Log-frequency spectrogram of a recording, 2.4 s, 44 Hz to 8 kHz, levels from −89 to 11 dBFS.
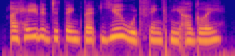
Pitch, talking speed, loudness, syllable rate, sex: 220 Hz, 255 wpm, -17 LUFS, 5.9 syllables/s, female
